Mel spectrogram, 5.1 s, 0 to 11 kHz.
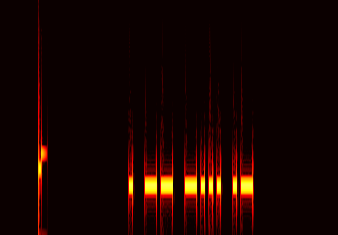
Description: Morse code, heard as a keyed tone, about 20 wpm, 700 Hz. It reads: EMBA
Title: Build A Word - 4 Letters At A Time - 12-Letter Words - 20wpm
